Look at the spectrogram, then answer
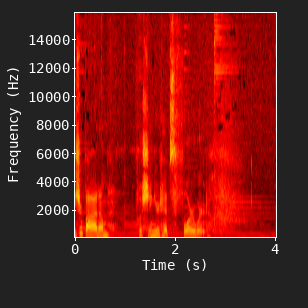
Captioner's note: exhales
